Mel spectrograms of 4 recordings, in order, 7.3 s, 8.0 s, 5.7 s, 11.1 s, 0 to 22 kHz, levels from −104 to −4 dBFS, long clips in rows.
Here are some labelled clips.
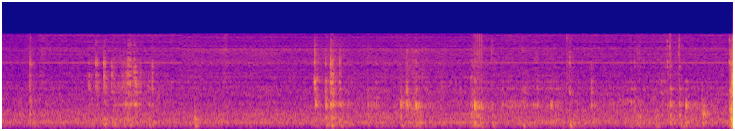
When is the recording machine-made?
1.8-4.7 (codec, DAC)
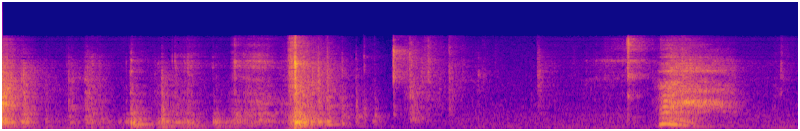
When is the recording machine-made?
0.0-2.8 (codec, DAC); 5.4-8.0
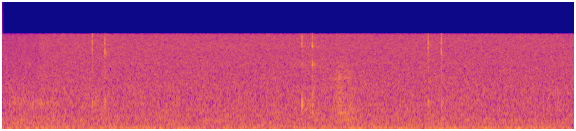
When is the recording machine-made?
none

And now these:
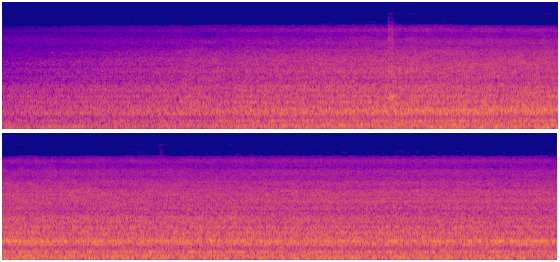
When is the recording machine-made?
1.7-2.3 (codec, DAC); 3.9-7.4

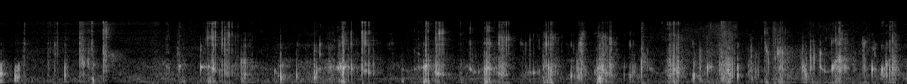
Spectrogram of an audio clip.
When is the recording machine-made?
0.0-1.6 (codec, DAC)

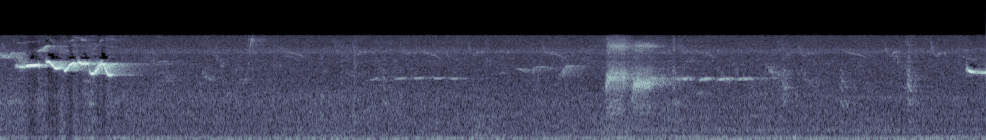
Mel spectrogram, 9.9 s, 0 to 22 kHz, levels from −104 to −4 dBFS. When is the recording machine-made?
5.9-7.1 (codec, DAC)

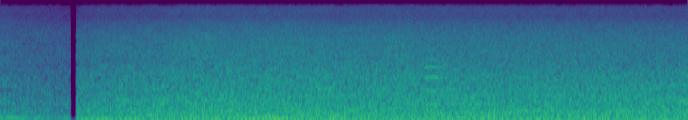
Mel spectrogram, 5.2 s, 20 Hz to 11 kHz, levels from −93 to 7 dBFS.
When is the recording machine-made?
0.0-3.1 (codec, DAC)

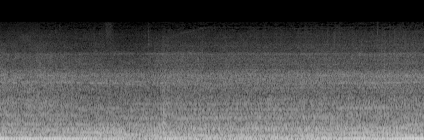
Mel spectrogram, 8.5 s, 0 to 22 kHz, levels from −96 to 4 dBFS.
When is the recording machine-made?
0.0-0.8 (codec, DAC)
